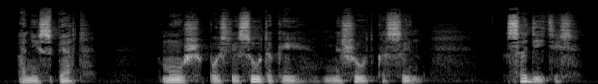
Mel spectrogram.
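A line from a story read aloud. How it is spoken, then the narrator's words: Quiet. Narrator (Russian): Женщина сказала негромко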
